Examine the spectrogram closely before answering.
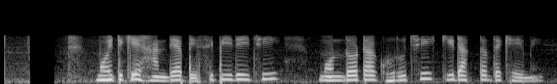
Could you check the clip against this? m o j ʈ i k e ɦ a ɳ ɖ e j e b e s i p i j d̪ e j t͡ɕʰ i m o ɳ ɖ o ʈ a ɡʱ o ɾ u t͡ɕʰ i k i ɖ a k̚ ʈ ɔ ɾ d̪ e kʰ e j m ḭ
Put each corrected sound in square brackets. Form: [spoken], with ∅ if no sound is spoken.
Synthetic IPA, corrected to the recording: m o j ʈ i k e ɦ a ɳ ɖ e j [a] b e s i p i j d̪ e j t͡ɕʰ i m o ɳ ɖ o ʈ a ɡʱ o ɾ u t͡ɕʰ i k i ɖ a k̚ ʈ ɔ ɾ d̪ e kʰ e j m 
